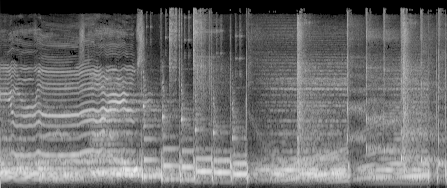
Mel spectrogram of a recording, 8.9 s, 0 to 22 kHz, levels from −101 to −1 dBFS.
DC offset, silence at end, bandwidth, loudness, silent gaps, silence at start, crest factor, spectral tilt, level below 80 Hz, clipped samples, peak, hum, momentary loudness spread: under 0.1%; 0 s; 19 kHz; -20 LUFS; none; 0 s; 16 dB; -3.5 dB/octave; -80 dBFS; under 0.1%; -2 dBFS; none; 8 LU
